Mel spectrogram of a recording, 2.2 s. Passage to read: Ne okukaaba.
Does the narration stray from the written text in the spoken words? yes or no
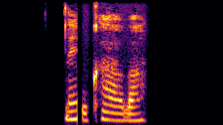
no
